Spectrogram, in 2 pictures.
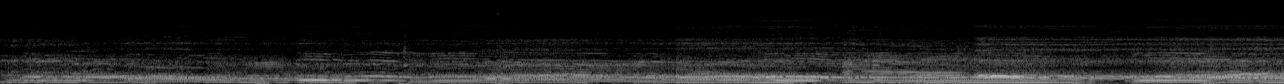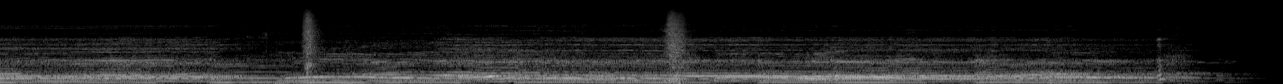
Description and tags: Zombie Group 8E
Multiple people pretending to be zombies, uneffected.
monster, roar, solo, zombie, dead-season, ensemble, snarl, horror, group, undead, voice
